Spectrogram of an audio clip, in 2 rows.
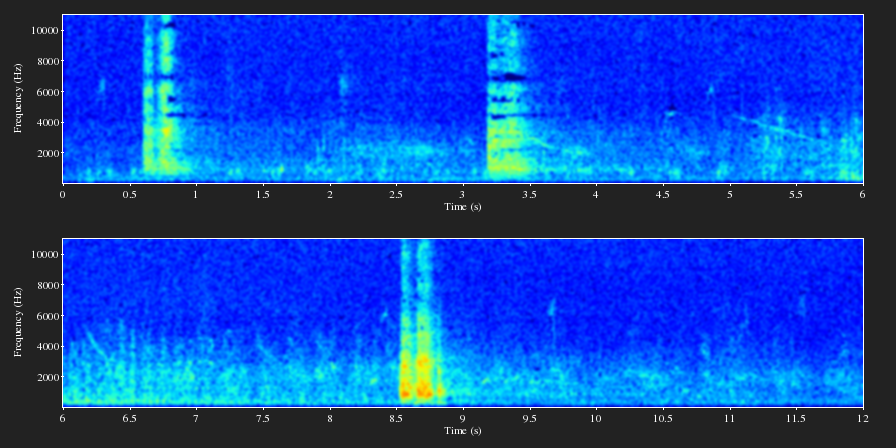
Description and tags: a solitary Greylag goose honks as he flies, singing from waterfowl in background. Recorded near Caño de Guadiamar, Doñana National Park (Spain) using Sennheiser MKH60+MKH30 into Shure FP24 and Edirol R09 recorder. Decoded to mid-side stereo with free Voxengo VST plugin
